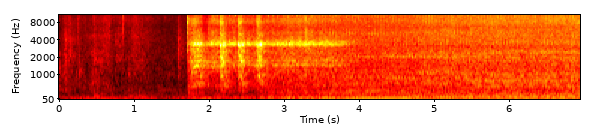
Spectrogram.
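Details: Honda Silver Wing scooter that would not start, after fitting new spark plugs: short crank, engine catches at once and settles into a steady, even run with a quick rev; normal engine start.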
